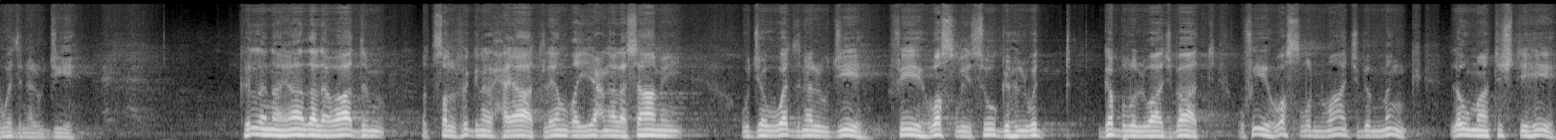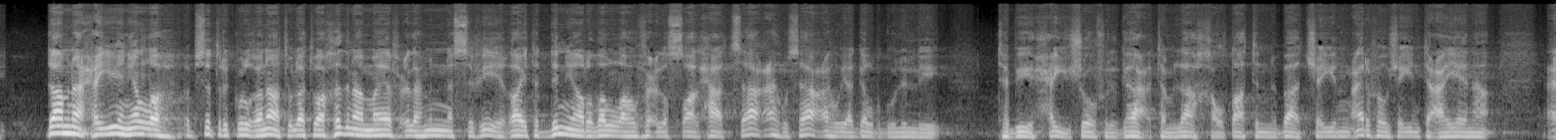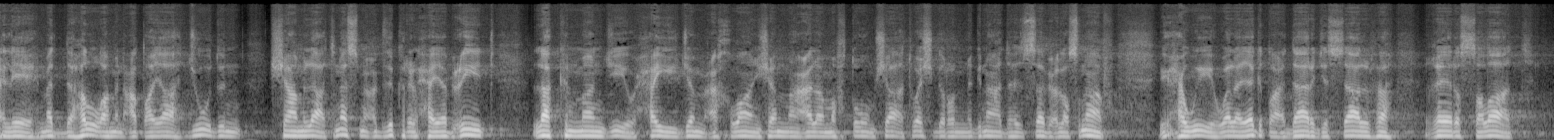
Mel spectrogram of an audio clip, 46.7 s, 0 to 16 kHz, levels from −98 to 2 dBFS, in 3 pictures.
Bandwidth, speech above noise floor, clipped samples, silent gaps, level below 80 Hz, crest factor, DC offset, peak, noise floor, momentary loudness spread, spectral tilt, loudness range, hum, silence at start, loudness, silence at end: 14.5 kHz; 36 dB; under 0.1%; none; -48 dBFS; 20 dB; under 0.1%; 0 dBFS; -56 dBFS; 11 LU; -6 dB/octave; 8 LU; none; 0 s; -20 LUFS; 0.2 s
